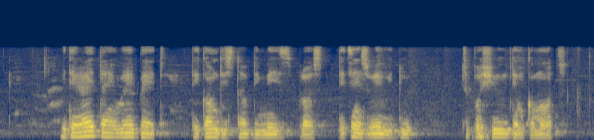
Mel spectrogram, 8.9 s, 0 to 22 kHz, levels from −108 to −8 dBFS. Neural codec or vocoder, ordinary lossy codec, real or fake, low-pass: none; none; real; 5.4 kHz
